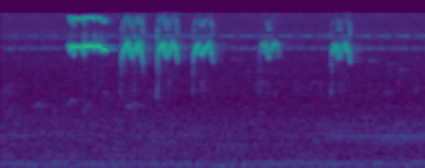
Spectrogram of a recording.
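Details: Blue-crowned hanging parrot being lured in the wild at a new location. A long shrill note, then a string of sharp, very high chirps, several close together and two spaced out, with a steady buzzing insect tone throughout.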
